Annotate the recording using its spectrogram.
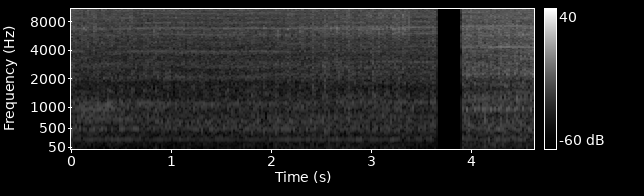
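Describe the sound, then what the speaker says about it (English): Electric egg beater whirring steadily through boxed cake batter made with whole milk, a close, continuous motor drone that cuts out briefly near the end and then resumes. "And of course my trusty egg beater. We're just gonna beat this till smooth,"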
